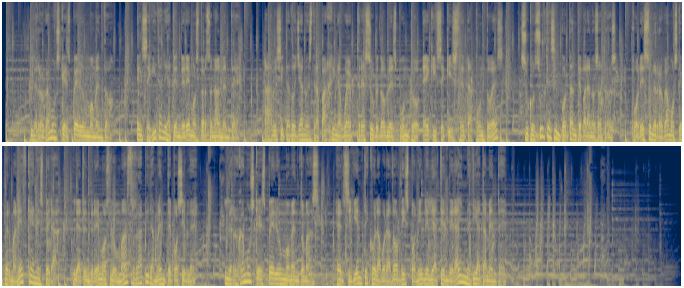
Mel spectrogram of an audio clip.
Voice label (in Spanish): esp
